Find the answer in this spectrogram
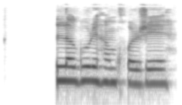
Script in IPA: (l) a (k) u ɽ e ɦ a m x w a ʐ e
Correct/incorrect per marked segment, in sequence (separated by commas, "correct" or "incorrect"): correct, incorrect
